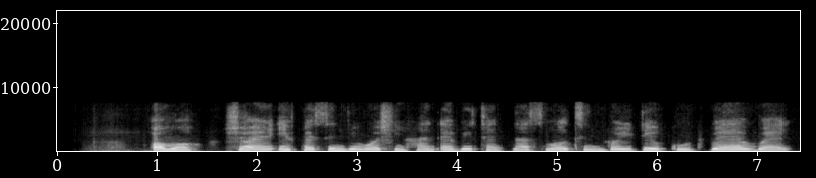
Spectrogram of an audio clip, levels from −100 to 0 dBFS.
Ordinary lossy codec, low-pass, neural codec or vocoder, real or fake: none; none; codec, 16 kHz, 8 kbps, FreqCodec, smaller model; fake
